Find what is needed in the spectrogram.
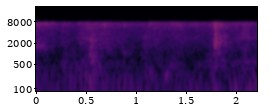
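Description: Faint soft taps of hands working a sheet of rolled-out dough, about half a second in and again near the end, over a steady low hum.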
